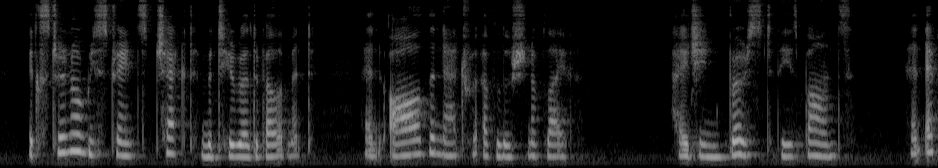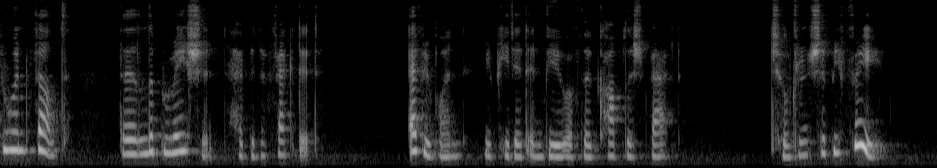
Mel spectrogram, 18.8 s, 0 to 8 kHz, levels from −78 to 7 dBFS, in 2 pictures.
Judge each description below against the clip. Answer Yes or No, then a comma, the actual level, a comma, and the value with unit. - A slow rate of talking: Yes, slow, 125 wpm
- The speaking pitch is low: No, high, 225 Hz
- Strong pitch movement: No, average, 3.7 semitones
